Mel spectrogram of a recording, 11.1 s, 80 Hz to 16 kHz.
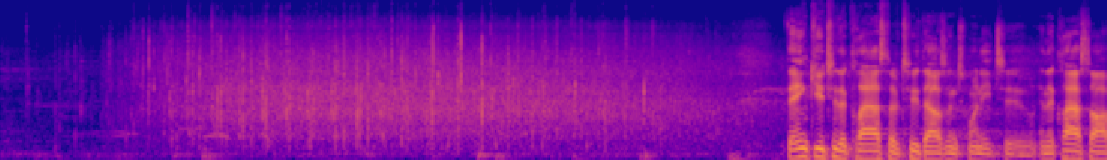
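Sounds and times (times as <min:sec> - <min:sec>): audience applauding: 0:00.6 - 0:08.0.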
